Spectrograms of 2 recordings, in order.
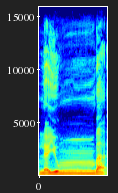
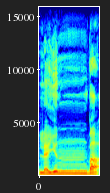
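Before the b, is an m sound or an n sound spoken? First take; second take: m sound; n sound. First: An m sound is heard before the b. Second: An n sound is heard before the b. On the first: The speaker calls it right. "സാക്കിനായ നൂനിനെയും അല്ലെങ്കിൽ തൻവീനിനെ മീമാക്കി മറിക്കണം" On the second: The speaker calls it wrong. "ചിലരോതുന്നത് പോലെ ലയുൻബ എന്നല്ല"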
